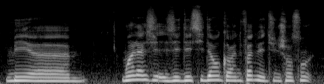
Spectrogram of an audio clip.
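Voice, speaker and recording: A woman's voice: lowish voice, steady tone, a little fast, dark tone, no echo. A woman co-hosting a radio show, teasing her colleagues in casual studio banter.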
